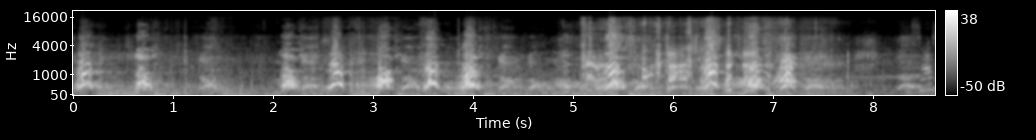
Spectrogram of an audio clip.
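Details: Neighborhood dogs barking steadily: many quick, irregular yappy barks, thickening into a dense overlapping flurry midway, with faint human voices in the background.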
